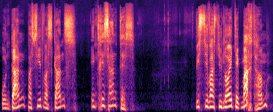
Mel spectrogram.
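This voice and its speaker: A woman telling a Bible story to a group of children, animated, asking them questions and counting along with them. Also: medium pitch, a little slow, husky, no room sound, studio quality.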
